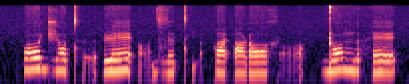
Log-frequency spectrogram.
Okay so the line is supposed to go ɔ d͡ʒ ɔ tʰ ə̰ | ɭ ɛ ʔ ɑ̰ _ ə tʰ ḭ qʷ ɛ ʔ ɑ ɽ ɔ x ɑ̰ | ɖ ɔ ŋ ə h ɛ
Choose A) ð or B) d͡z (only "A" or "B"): B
